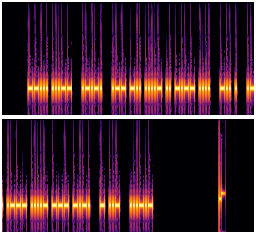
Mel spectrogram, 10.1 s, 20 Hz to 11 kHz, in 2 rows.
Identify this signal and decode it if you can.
Morse code, heard as a keyed tone, about 37 wpm, 700 Hz. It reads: 73 <AR> WD4IYH DE AJ4OC TU <SK>
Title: Practice QSO - Exchange 4 - Ending - 40wpm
